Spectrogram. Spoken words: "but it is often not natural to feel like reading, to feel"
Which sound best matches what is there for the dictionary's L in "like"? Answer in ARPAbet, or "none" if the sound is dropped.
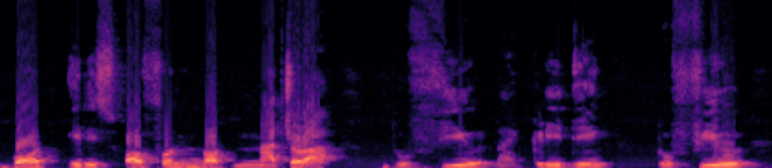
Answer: N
